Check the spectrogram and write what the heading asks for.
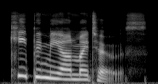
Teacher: Remember, the stress is on toes.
